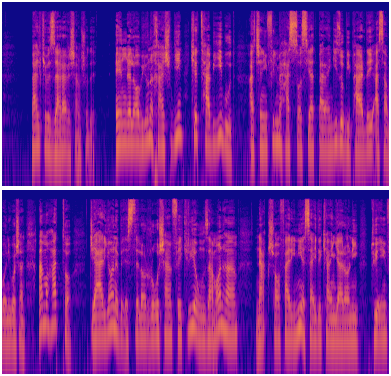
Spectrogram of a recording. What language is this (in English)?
Persian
